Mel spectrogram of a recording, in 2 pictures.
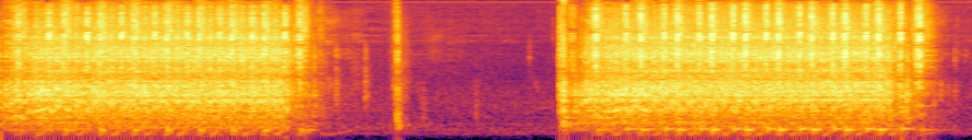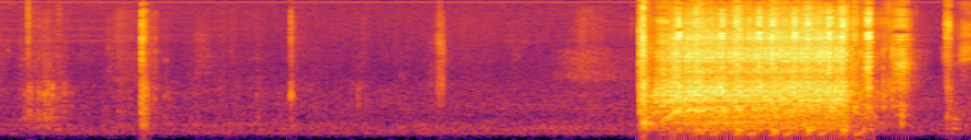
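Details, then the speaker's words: Briggs Intek engine on a racing tractor with stock throttle, primed with gas down the intake: catches and runs rough about two seconds then dies, three tries in a row; starving for fuel once the prime is gone. "not getting gas but uh stay tuned it will run"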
